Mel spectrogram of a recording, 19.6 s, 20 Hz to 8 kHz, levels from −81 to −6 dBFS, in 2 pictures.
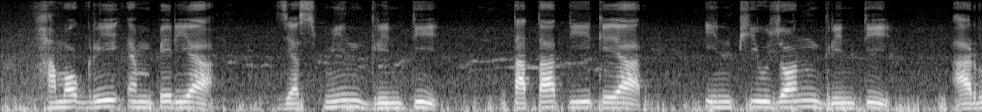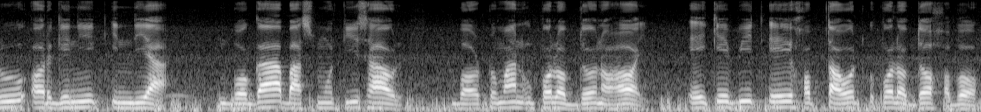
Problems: none marked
